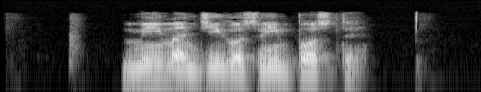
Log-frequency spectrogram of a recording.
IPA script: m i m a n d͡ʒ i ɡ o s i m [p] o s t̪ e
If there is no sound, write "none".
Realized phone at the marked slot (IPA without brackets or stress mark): p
